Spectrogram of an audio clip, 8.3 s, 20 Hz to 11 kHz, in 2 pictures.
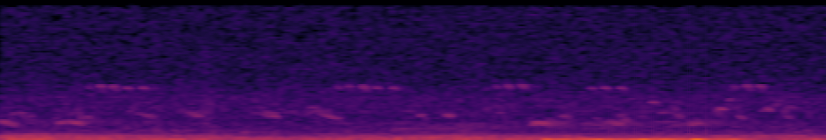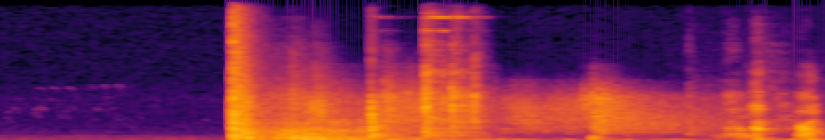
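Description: A single rifle shot from a scoped USMC MC-1952 M1 Garand sniper rifle in .30-06, fired about five seconds in after a quiet hold, with a long rolling report that carries on to the end.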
